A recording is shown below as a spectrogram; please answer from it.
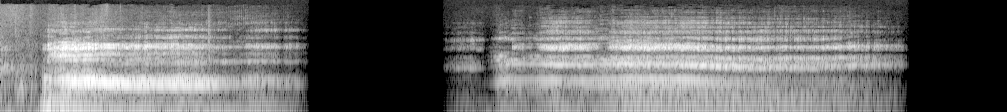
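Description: Two long, drawn-out animal calls at a steady pitch, the first about two and a half seconds long and the second about four. Each cuts off abruptly.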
